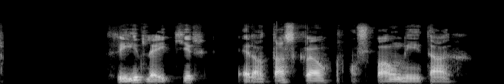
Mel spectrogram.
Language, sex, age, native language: Icelandic, male, 30-39, Icelandic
